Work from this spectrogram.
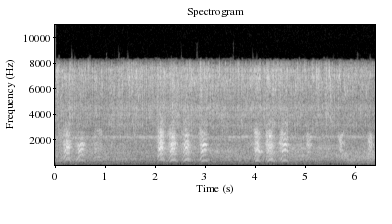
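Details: Dog barking during racing training of an Afghan Hound and a Saluki at Służewiec racetrack, Warsaw, on 28 February 2010; short harmonic barks come in bursts of three or four, with pauses of about a second between bursts, over a steady outdoor hiss.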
